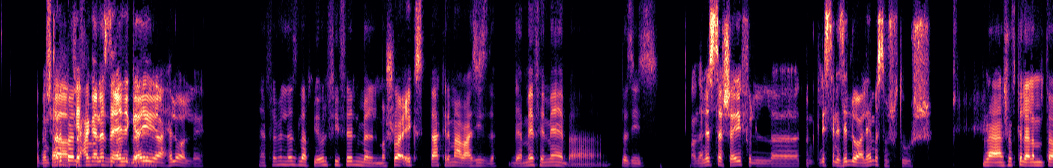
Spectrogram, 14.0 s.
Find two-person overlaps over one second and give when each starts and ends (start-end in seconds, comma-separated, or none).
0.6-2.1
